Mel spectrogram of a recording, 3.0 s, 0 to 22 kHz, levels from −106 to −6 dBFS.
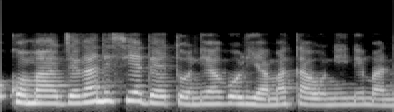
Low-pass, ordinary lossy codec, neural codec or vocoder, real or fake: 7.2 kHz; none; codec, 16 kHz, 6 kbps, DAC; fake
